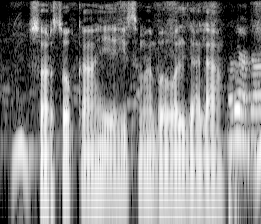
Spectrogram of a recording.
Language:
Bhojpuri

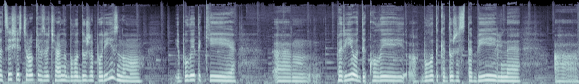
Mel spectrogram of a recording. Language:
Ukrainian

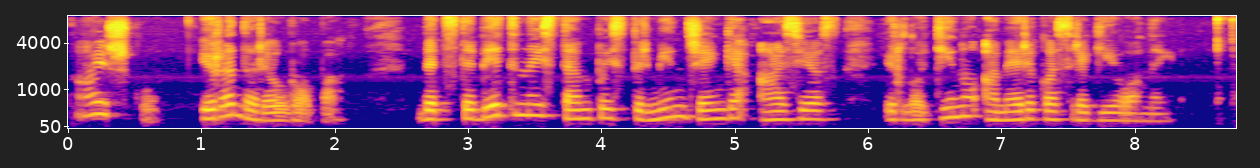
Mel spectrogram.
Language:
Lithuanian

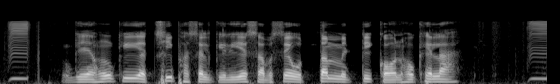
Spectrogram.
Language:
Bhojpuri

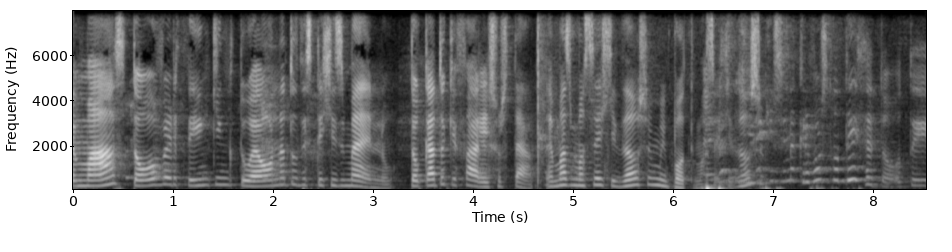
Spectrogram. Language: Greek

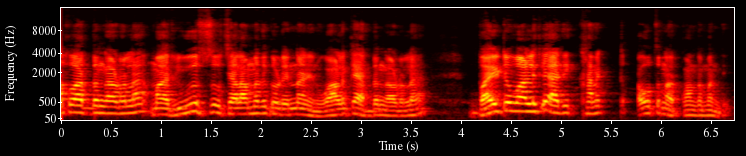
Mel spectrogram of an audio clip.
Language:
Telugu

